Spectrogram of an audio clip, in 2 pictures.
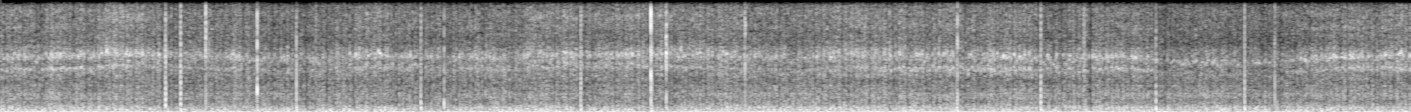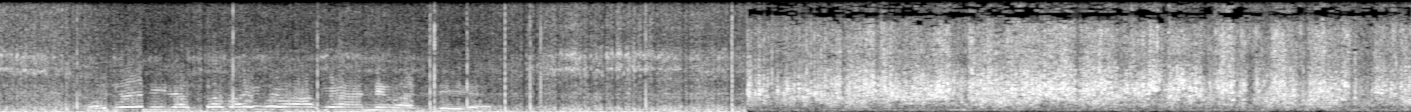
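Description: A motorcycle engine hums steadily at high speed.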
